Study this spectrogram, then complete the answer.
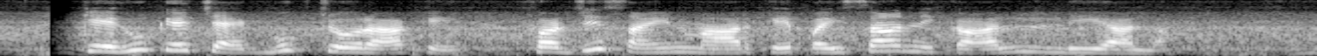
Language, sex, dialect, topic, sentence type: Bhojpuri, female, Northern, banking, statement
